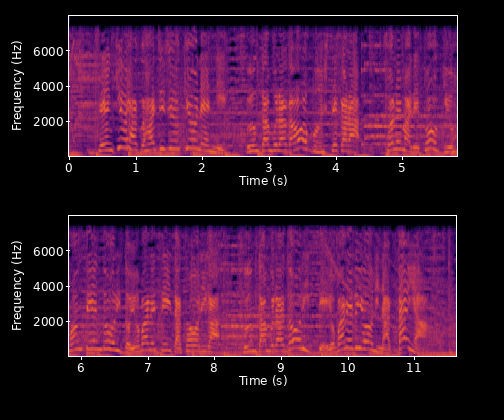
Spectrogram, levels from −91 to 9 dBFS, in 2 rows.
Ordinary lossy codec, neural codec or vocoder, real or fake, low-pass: none; vocoder, 44.1 kHz, 128 mel bands every 512 samples, BigVGAN v2; fake; 7.2 kHz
